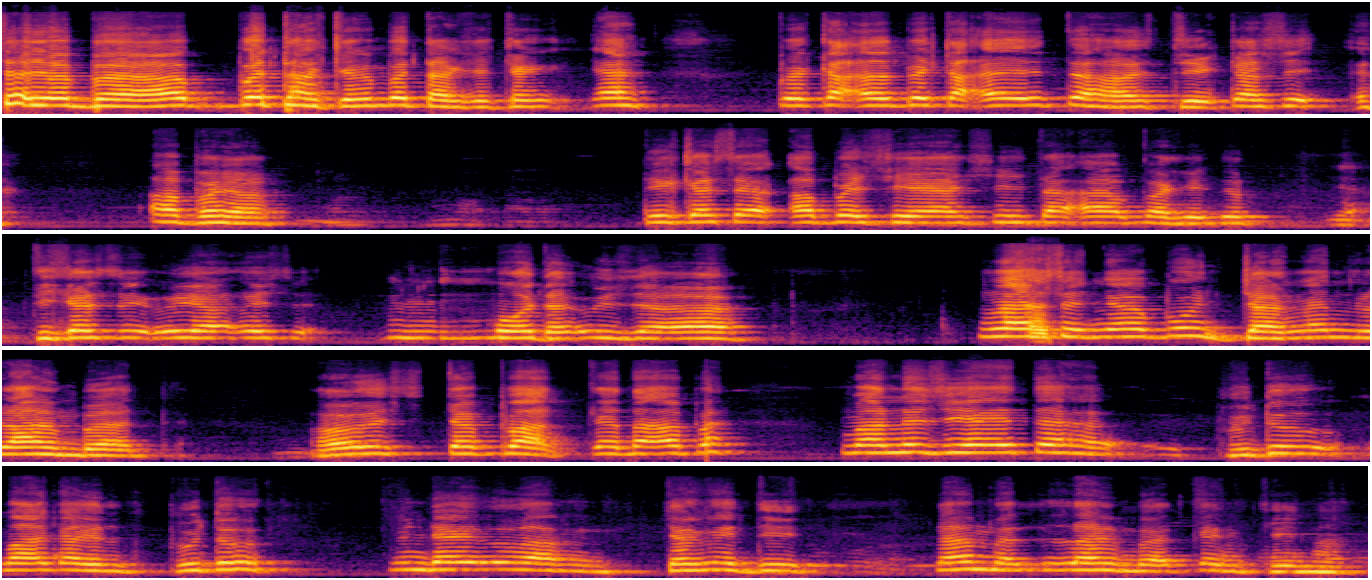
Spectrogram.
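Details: Adult with cerebral palsy, real speech: dysarthric speech in cerebral palsy.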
